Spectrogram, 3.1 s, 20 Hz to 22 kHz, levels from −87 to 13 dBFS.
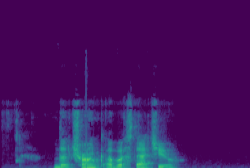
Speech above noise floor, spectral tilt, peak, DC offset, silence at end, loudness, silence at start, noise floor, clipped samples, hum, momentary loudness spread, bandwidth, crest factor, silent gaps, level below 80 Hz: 50 dB; -5.5 dB/octave; -2 dBFS; under 0.1%; 0.95 s; -22 LUFS; 0.2 s; -71 dBFS; under 0.1%; none; 8 LU; 9.6 kHz; 22 dB; none; -56 dBFS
